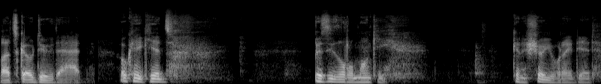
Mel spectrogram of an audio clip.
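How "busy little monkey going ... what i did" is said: winded, lower and quieter. Filming a home fix-up for viewers, the speaker is out of breath. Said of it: "I'm out of breath".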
